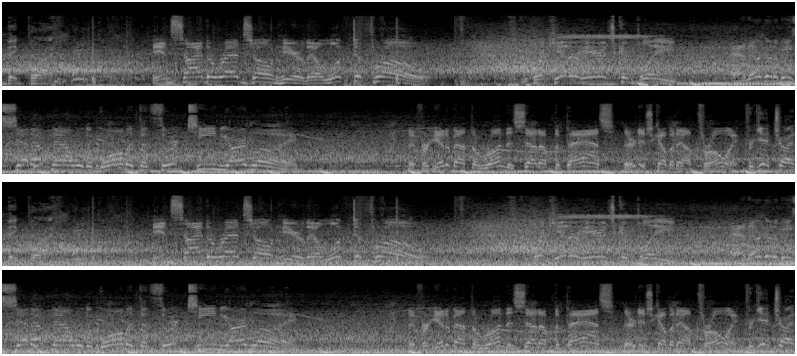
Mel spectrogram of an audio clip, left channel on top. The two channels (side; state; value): right; noise; rumble, 3 dB below the sound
